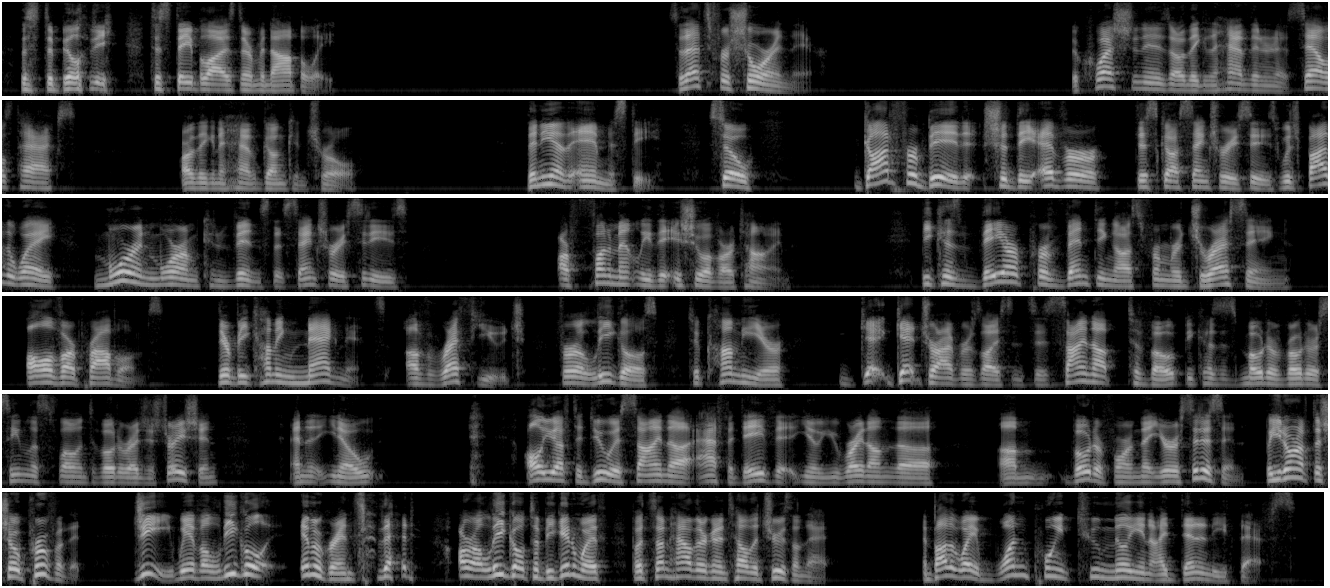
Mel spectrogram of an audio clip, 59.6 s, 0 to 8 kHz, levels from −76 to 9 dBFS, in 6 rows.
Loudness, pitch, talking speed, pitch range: -22 LUFS, 135 Hz, 165 wpm, 120-170 Hz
